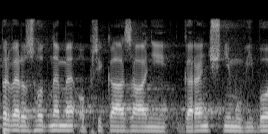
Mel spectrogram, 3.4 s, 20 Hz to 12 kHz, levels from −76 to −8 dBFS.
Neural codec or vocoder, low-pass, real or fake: none; 7.2 kHz; real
